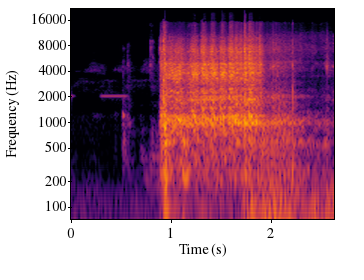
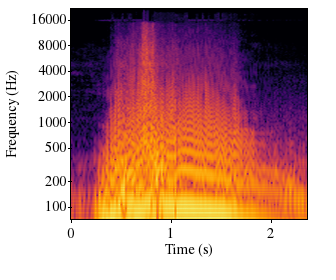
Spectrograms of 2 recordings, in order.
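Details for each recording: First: Engine takes three attempts to start, shaking hard on the first couple before settling to a rough idle. There is a slight ticking noise, and an audible vacuum leak toward the back is suspected as the root of the problem. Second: I mean, it sounds pretty nice.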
